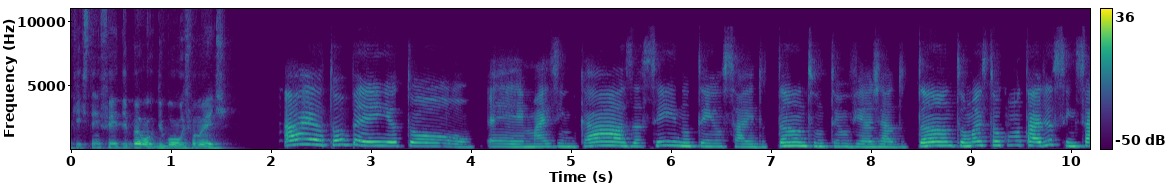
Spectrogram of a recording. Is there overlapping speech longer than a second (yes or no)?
no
